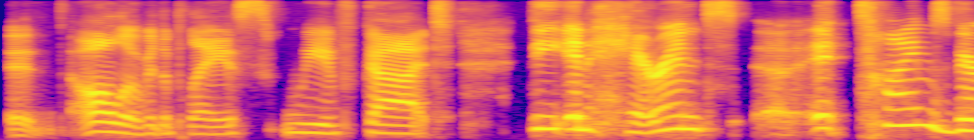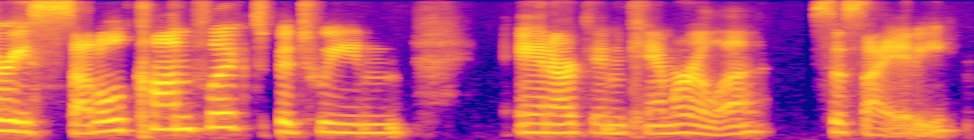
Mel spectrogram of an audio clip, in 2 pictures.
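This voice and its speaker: Bright-voiced woman in casual discussion. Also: medium pitch, lively intonation, a little slow. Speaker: panelist. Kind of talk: casual panel discussion of tabletop gaming.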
